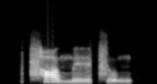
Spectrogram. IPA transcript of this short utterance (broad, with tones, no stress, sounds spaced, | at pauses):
t͡sʰ ɑ˥˩ ʊ̯ m e˧˥ ɪ̯ t͡s ʊ̰˨˩˦ ŋ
